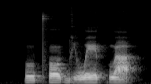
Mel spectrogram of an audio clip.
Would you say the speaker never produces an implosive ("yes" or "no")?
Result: yes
